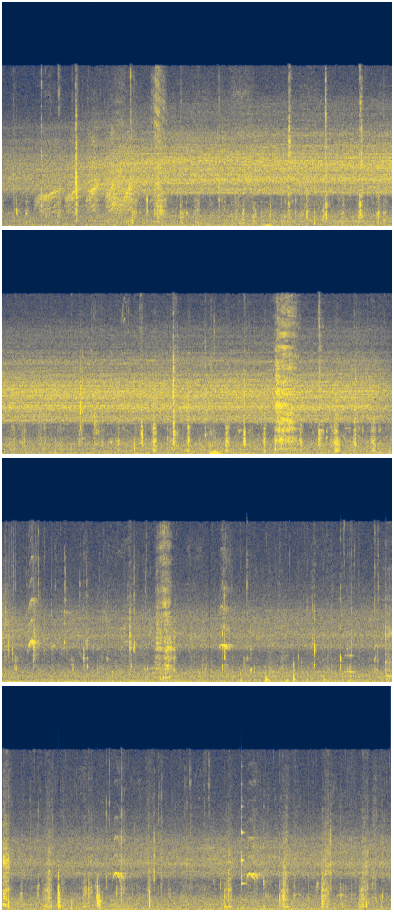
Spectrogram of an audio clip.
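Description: Close-miked eating: chewing and slurping of kimchi and rice, with chopsticks clicking against glass bowls many times. A steady high insect drone runs through the first half and stops abruptly about ten seconds in.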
